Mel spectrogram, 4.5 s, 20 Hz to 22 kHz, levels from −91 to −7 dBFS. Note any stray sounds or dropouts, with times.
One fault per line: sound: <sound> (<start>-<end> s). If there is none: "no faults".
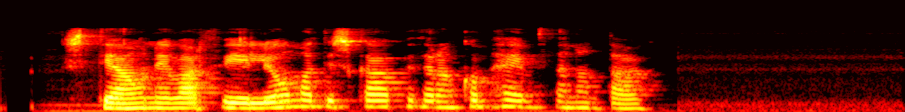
no faults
